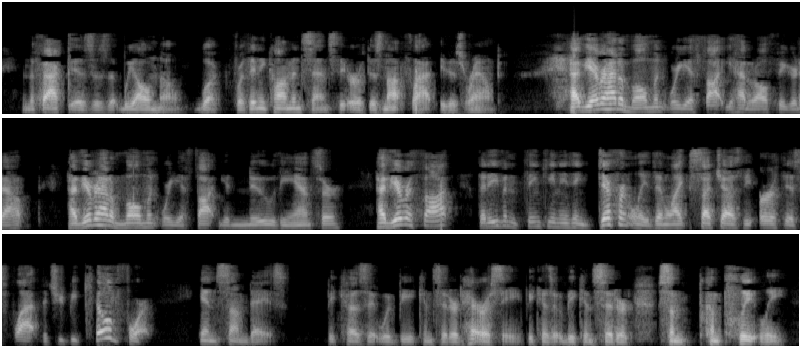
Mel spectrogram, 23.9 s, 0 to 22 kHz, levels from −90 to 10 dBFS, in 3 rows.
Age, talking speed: 40-59, 225 wpm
